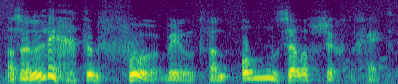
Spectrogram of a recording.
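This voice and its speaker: An actor playing a bossy, smooth-talking ringleader in an absurdist radio play, politely flattering and coaxing his victim in a patronising way. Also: a little high, normal speed, heavily acted. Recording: muffled radio recording with faint noise.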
